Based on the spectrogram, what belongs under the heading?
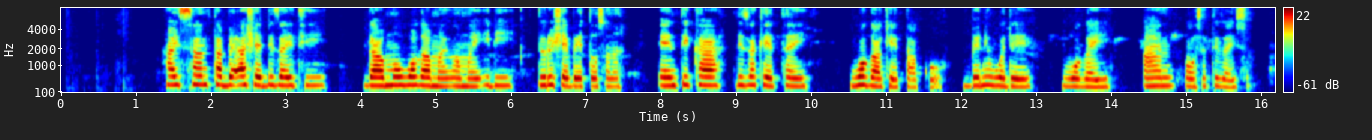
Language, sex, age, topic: Gamo, male, 18-24, government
